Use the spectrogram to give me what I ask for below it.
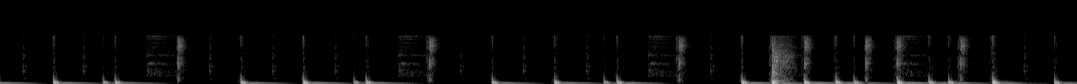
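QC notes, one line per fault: Throughout: Nellymoser compression. The music carries a rough, hissy halo and a smeared, underwater blur across the whole clip. Nothing reaches above about 3.9 kHz, so the top end is simply gone. The damage is heavy. It likely comes from the old Flash microphone codec, which fits a rate near 16 kbps. That coder spends a fixed, tiny bit budget on short blocks. Weak bands get no bits and are refilled with noise, hence the hiss and smear.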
